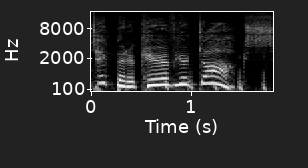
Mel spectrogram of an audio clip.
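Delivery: put-on very high, furious, angry yelling. Acting out what would be screamed at a woman who said slow down: acting out screaming at someone. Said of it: "the way I would have at that woman".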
